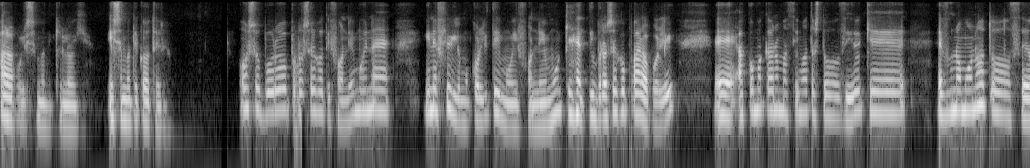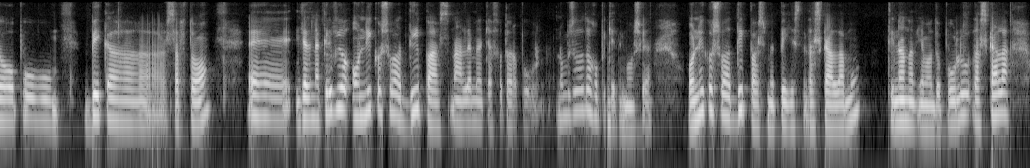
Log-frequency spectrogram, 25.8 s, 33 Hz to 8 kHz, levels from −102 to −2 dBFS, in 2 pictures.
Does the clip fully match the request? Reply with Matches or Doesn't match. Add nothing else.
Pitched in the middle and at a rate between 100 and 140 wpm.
Doesn't match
